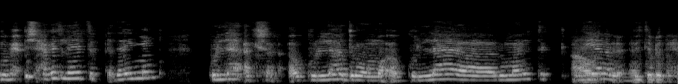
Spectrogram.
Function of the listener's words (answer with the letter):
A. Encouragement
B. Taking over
B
